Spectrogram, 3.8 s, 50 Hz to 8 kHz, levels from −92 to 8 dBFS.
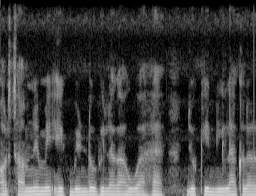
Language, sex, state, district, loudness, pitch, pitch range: Hindi, male, Bihar, West Champaran, -14 LUFS, 125 Hz, 120-130 Hz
